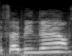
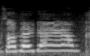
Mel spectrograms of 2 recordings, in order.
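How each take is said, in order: First: Said in the usual way. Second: A higher, whiny "ça m'énerve"; playful, exasperated complaint. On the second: Real, not acted. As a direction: moan "ça m'énerve" in mock exasperation.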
